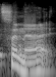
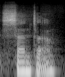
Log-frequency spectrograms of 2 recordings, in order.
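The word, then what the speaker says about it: Cenat: and kaat possibly yeah is it satat or am I still saying it wrong is it senta yeah which which one's the right one because I I don't remember s it's uh senta senta okay Kat uh he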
